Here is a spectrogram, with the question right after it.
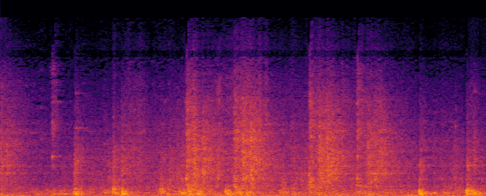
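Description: The Shramjeevi Express rolls off a bridge into Kashi station, its wheels beating out a loud, rhythmic clickety-clack over the rail joints with a steady rumble underneath.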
